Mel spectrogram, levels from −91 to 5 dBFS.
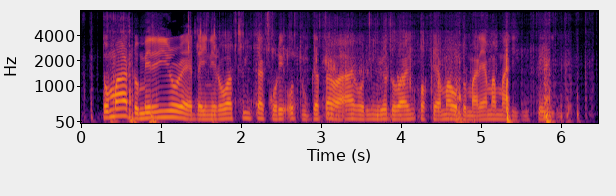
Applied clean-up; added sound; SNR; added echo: neural mask model RNNoise.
